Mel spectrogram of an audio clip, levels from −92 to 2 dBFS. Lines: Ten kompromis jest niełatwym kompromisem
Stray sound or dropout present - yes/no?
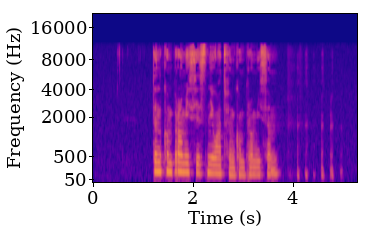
yes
